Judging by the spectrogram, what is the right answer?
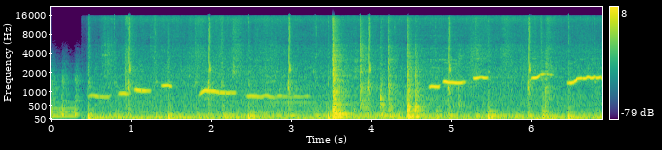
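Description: A person whistling a slow tune, one note at a time with short pauses, the notes climbing higher toward the end. A sharp clack about halfway through as the glass lid comes off the frying pan, then light taps of chopsticks against the pan.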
